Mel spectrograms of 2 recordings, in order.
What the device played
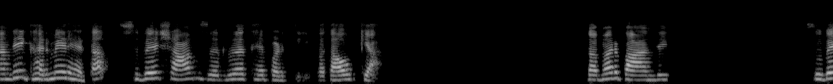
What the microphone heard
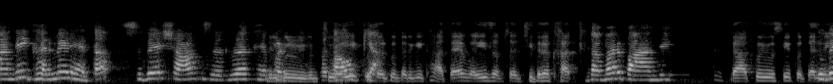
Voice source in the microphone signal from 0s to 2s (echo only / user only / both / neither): echo only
